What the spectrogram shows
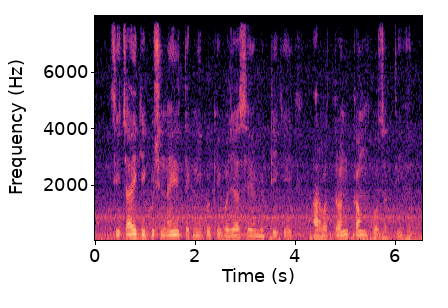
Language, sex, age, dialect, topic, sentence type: Hindi, female, 56-60, Marwari Dhudhari, agriculture, statement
